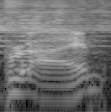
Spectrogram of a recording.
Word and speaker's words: braai: pronounced bri, is a fundamental South African social tradition similar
